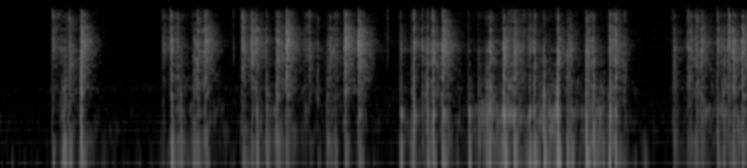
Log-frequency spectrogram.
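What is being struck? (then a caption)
Mat of hollow paper straws. Long white nails tap and scratch across a mat of hollow paper straws, held arched with the open straw ends showing. Quick, dry, crackly taps come in dense bursts separated by short pauses, bright and papery with a little low thump underneath and almost no ring after each hit.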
